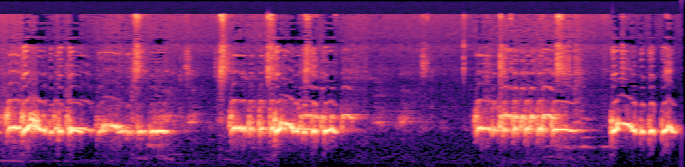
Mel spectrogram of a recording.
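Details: Zebra dove song used as a lure to provoke other doves into singing: four bursts of rapid, staccato cooing, mid-pitched and bubbling, each lasting one to two seconds with short pauses between.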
